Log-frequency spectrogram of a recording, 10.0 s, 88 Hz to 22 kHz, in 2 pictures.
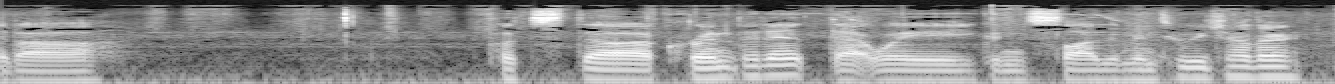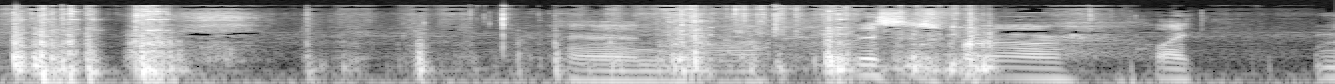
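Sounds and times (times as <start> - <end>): hand tools clattering in tool box: 7.1 - 8.9.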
